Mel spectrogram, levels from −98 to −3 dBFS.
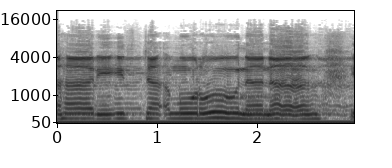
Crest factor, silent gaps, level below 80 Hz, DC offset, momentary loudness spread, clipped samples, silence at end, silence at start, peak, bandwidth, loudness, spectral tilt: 14 dB; none; -22 dBFS; under 0.1%; 5 LU; under 0.1%; 0 s; 0 s; -2 dBFS; 12.5 kHz; -16 LUFS; -4 dB/octave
